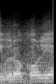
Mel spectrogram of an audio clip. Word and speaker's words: Broccoli: C-U-B-B-Y. – Ok, y brócoli es como el... Brócoli, como el brócoli.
